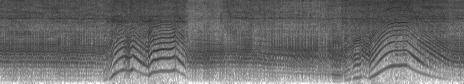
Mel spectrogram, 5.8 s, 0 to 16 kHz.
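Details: John Deere EV45 two-stroke chainsaw, made in Japan, after a carburetor rebuild. Crisp buzz revs up and drops back cleanly several times, picks up sharply and idles steady. The saw runs healthy.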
